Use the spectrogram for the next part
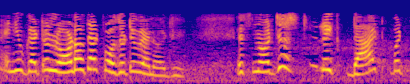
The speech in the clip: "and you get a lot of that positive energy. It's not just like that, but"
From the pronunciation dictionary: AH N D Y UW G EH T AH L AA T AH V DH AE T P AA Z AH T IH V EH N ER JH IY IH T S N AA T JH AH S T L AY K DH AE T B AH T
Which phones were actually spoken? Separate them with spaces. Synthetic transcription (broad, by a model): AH N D Y UW G EH T AH L AA T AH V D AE T P AA Z AH T IH V EH N ER JH IY IH T S N AA T JH AH S T L AY K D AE T B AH T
